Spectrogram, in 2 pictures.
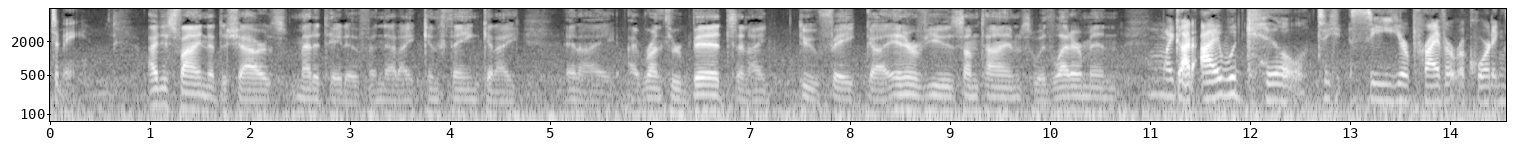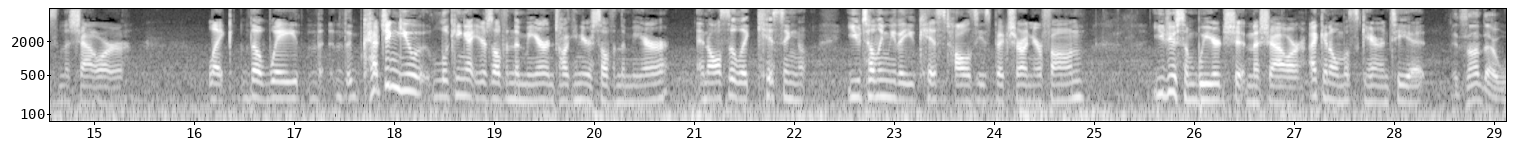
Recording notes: In the car on the way to their gig at the Stress Factory in NJ. Back in the car.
